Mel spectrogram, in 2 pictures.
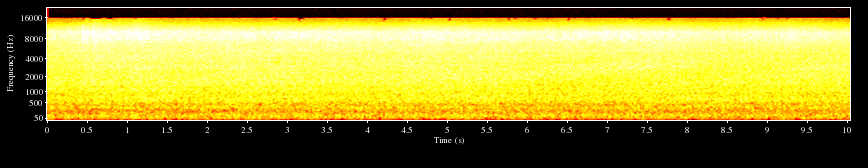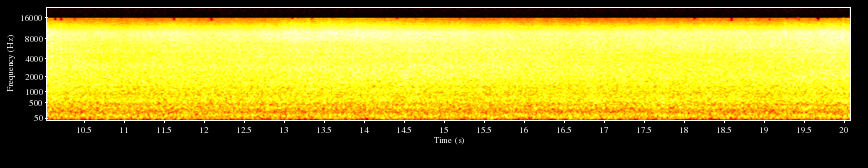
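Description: Ocean surf breaking close by: a steady, even rush of water with no single wave crash standing out.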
